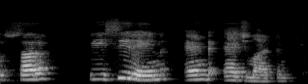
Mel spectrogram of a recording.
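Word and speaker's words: Wren: तो English grammar के जो जनक है वो सर PC rain and H Martin. ये पीसी रेन लिखा हुआ है, डब्ल्यू इसमें साइलेंट है, PC rain and H Martin.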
